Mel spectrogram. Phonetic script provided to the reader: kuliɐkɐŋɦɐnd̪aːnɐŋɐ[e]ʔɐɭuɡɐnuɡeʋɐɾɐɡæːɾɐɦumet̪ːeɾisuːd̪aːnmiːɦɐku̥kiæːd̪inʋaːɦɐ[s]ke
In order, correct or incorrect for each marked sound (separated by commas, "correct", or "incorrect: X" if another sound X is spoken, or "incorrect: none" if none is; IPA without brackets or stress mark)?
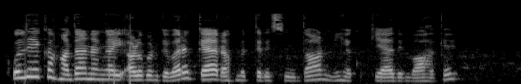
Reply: incorrect: i, incorrect: none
